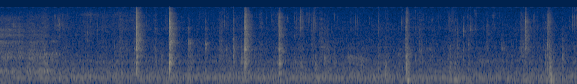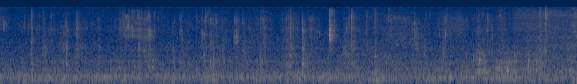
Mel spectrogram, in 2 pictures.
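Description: Quiet, scattered wet clicks and smacks of a child eating chicken by hand, chewing and picking the meat off with his fingers.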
